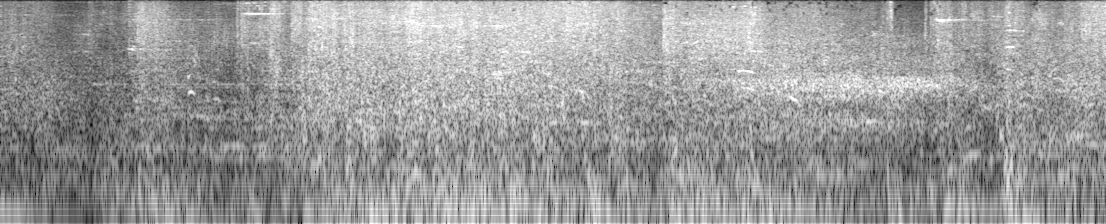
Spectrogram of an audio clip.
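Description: Spell effects crackle and blast in a fast game fight.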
